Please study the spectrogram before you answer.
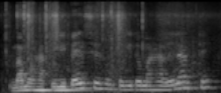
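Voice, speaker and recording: A man gives a Bible teaching sermon in a slightly high voice. He leans on key words and slows down to stress them. He keeps asking his listeners whether they follow. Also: animated, background noise. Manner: asks the listeners to confirm often; emphatic on key words, slowing down. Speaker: preacher.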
